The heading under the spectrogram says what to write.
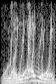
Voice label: submarine annoyed; ships; war2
